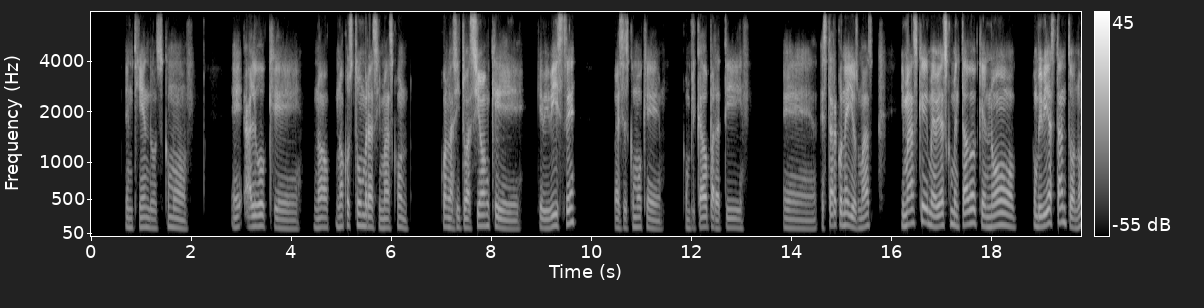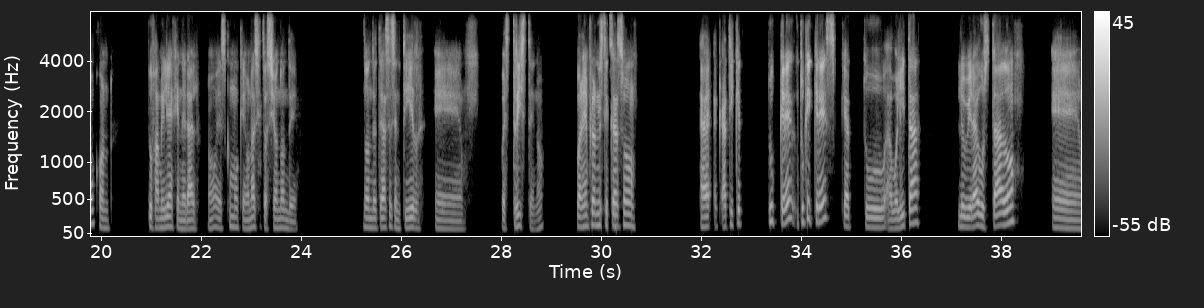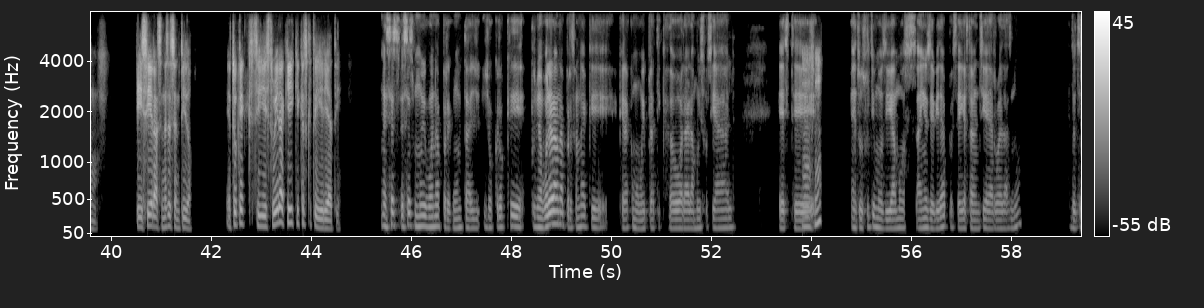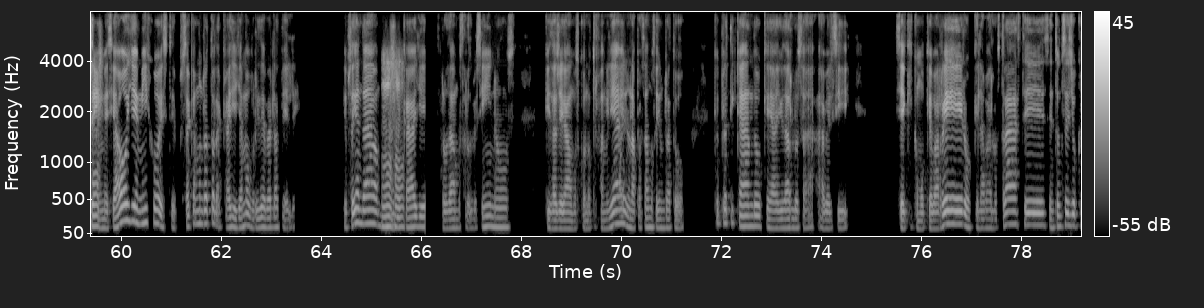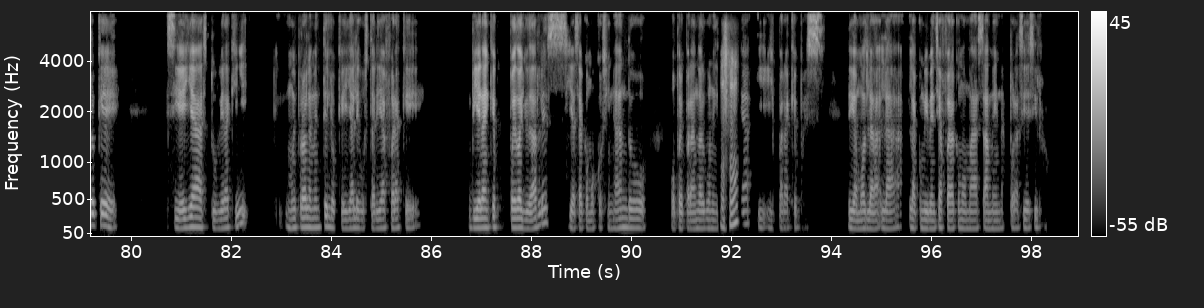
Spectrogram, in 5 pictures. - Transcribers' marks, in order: tapping; unintelligible speech
- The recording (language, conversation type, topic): Spanish, advice, ¿Cómo ha influido una pérdida reciente en que replantees el sentido de todo?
